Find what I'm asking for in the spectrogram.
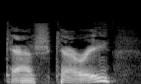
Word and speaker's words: Kashkari: Neil Kashkari, pronounced Cash Carry, started out as a low-level Goldman investment banker and now runs the bailout under the Government Office of Financial Stability.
